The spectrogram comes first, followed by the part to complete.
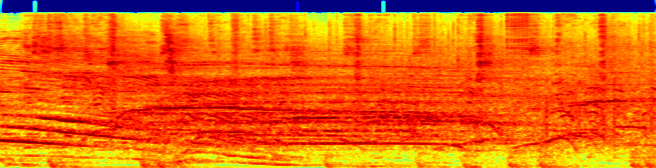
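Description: A ring announcer's long drawn-out call of a boxer's name, held for about four seconds and slowly falling in pitch, over music and a cheering, whooping crowd in a large hall.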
